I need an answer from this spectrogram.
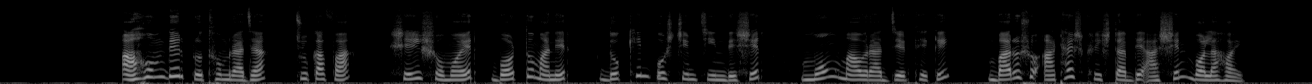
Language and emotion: Bengali, neutral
